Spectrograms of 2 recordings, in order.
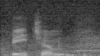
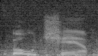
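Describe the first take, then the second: First: The name is said as Beecham, two short syllables. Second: The name is said with an English Bo-champ sound. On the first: It is the family elder's version. "My father says Beecham" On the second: It sounds athletic. "I say Beauchamp. That sounds athletic"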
